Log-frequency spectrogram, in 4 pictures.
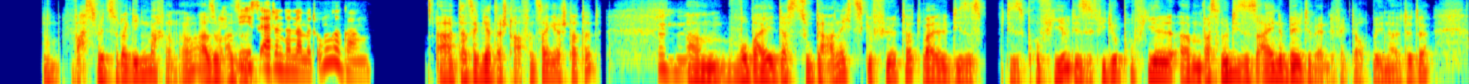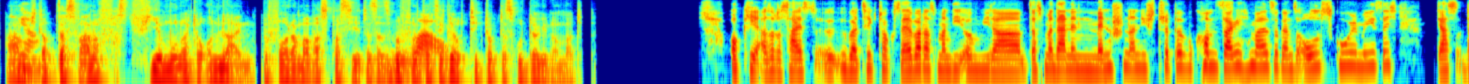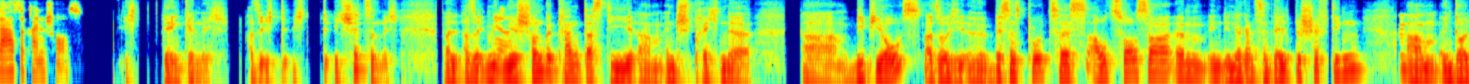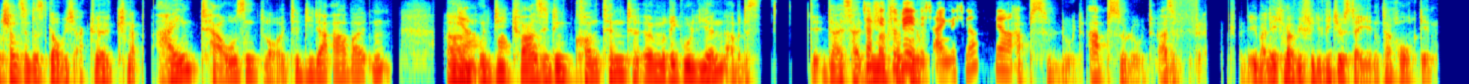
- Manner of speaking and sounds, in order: other background noise; in English: "BPOs"; in English: "Business Process Outsourcer"; in English: "Content"
- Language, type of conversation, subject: German, podcast, Was ist dir wichtiger: Datenschutz oder Bequemlichkeit?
